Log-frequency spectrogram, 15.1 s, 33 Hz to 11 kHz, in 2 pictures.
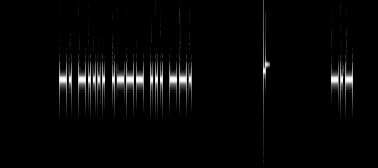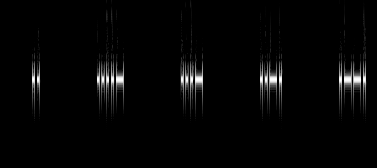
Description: Morse code, heard as a keyed tone, about 25 wpm, spaced as for 10 wpm, 700 Hz. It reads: N6JSG KI4VFP
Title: USA Call Signs - 8x Character Spacing - 25wpm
